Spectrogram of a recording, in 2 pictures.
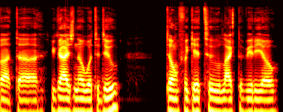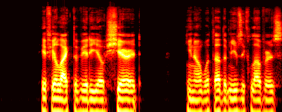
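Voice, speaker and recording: A man with an American accent talks in a fairly low, flat monotone, leaving long, frequent pauses. The recording is very clean with a silent background and a dry, close sound with no echo. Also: moderate pace. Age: 40s. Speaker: music reaction streamer. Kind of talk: live stream chat. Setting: live stream. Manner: casual, halting.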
